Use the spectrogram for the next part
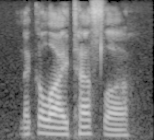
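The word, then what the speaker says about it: Nikola Tesla: Apparently, David Bowie played Nikolai Tesla.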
